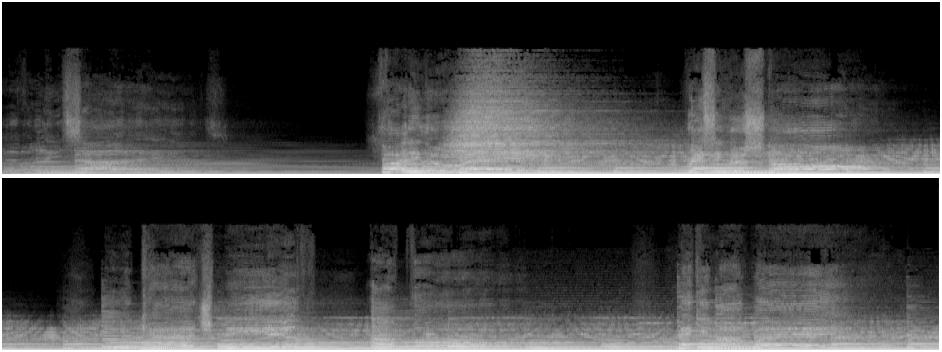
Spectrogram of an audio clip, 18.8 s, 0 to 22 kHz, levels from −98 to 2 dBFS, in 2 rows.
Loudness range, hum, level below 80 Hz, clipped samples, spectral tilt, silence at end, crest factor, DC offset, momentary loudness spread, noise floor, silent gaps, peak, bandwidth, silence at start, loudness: 7 LU; none; -18 dBFS; under 0.1%; -6.5 dB/octave; 0 s; 14 dB; under 0.1%; 15 LU; -37 dBFS; none; -2 dBFS; 12 kHz; 0 s; -16 LUFS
